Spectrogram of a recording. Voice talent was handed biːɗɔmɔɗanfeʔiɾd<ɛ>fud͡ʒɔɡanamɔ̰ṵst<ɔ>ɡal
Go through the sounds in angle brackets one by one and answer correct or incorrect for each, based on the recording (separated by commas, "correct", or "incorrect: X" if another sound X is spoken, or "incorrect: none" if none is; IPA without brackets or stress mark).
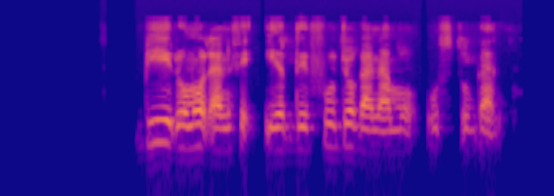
correct, incorrect: u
